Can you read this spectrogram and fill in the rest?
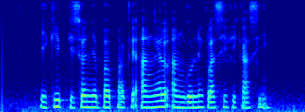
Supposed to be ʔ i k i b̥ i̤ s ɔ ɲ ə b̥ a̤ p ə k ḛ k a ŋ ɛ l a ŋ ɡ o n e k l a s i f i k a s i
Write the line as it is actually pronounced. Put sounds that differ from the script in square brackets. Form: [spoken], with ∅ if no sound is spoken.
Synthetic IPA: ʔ i k i b̥ i̤ s ɔ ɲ ə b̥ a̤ p [a] k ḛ [ʔ] a ŋ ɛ l a ŋ ɡ o n e k l a s i f i k a s i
